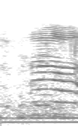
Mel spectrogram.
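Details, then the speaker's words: Baby crying in the background while a parent speaks on camera and notes the baby is crying: a brief high-pitched wail rising over a steady low room hum, an infant beginning to cry. "bon là, vous entendez, il y a mon bébé qui pleure, donc je vais devoir y aller."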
